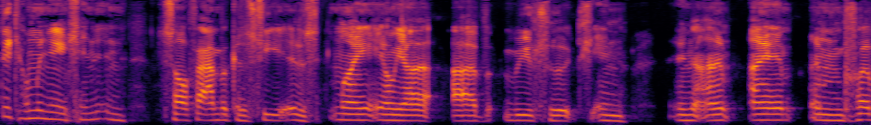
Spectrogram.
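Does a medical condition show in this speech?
Yes: cerebral palsy; speech affected.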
